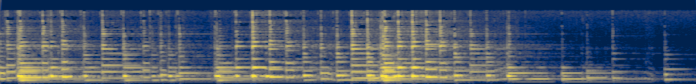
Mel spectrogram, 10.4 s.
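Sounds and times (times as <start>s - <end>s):
Hutsul melodies: 0.1s - 8.3s.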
